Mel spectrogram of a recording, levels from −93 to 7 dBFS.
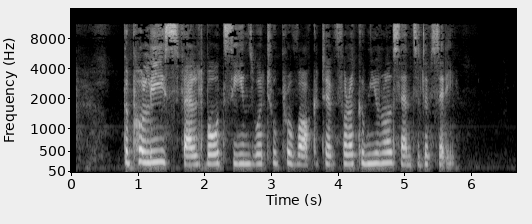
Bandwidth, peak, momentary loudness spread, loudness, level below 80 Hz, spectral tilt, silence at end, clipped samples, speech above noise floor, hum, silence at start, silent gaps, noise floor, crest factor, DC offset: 12 kHz; -2 dBFS; 12 LU; -16 LUFS; -66 dBFS; -2.5 dB/octave; 0.95 s; under 0.1%; 54 dB; none; 0.8 s; none; -71 dBFS; 16 dB; under 0.1%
